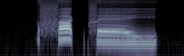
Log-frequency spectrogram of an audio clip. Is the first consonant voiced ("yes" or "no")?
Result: no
